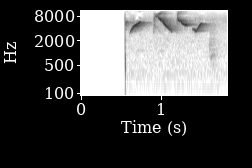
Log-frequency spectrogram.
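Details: Pleci (white-eye), a kept contest bird: after a sharp click, one short phrase of high, thin, slurred whistles that sweep down and up, ending abruptly.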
